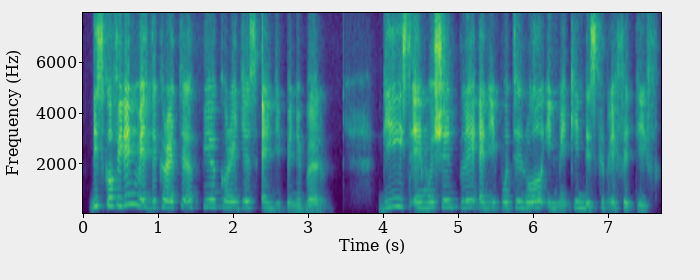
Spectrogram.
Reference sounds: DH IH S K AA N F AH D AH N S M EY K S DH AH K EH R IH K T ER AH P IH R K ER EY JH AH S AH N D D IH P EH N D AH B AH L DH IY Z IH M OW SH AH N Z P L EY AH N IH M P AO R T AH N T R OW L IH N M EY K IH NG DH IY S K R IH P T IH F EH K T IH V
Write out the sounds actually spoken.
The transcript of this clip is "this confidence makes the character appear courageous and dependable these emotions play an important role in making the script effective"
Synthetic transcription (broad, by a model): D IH S K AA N F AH D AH N M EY S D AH K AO R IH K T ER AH P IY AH K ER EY JH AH S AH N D D IH P EH N D AH B AH L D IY S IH M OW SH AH N P L EY AH N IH M P AO T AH N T R OW L IH N M EY K IH NG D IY S K R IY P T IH F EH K T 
